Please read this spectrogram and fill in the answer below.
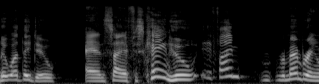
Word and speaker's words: Ciaphas Cain: Ciaphas Cain, hero. Oh, is it Ciaphas Cain? Oh, I've been saying his name wrong this entire time.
